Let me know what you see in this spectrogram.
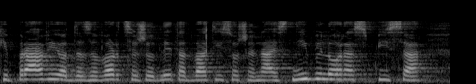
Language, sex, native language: Slovenian, female, Slovenian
